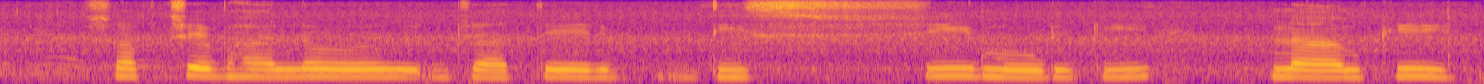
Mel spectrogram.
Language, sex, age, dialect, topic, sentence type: Bengali, female, 60-100, Standard Colloquial, agriculture, question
